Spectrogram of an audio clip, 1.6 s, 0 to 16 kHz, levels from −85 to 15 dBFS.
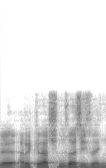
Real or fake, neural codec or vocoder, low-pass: fake; codec, 16 kHz, 1 kbps, FunCodec, trained on Chinese and English, 50 frames a second; 7.2 kHz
